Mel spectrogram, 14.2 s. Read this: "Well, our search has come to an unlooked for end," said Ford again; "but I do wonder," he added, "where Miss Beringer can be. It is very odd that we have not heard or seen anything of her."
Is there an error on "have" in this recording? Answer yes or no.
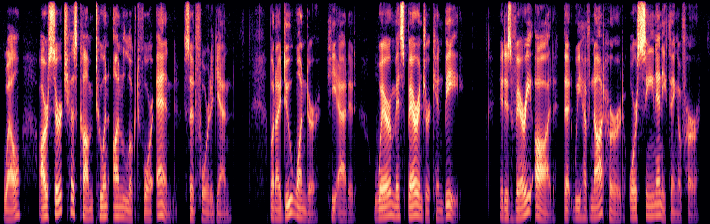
no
